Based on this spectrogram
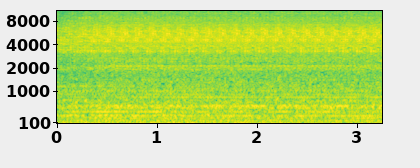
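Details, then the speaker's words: Mercedes CLA with misfire and low compression, just restarted after new tappets: an even idle with a light fast tick, possibly until oil reaches the tappet; it sounds good, but the engine light stays on and it won't rev past 2,000 rpm. "Well, that sounds good, man. That sounds really good."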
